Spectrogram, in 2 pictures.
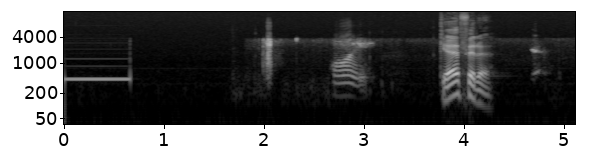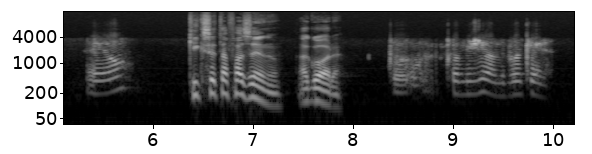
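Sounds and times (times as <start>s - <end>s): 
telephone call tone while dialing: 0.0s - 0.7s
speech: 2.7s - 3.2s, 3.8s - 4.4s, 6.4s - 10.0s.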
